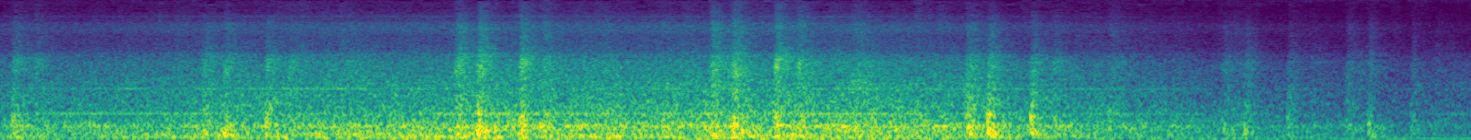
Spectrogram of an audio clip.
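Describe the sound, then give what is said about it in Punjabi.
A train runs on its rails as it slowly approaches a station, a steady rumbling roar with clickety-clack wheel noise that eases off and quietens toward the end. “ਗੱਡੀ ਹੌਲੀ ਹੌਲੀ station ਵੱਲ ਨੂੰ ਵੱਧ ਰਹੀ ਸੀ, ਪਰ ਪਤਾ ਨਹੀਂ ਕਿਉਂ ਮੇਰੇ ਮਨ ਦੇ ਵਿੱਚ ਅਜੇ ਵੀ ਇੱਕ ਸਵਾਲ ਸੀ। ਪਟੜੀਆਂ ਦੇ ਉੱਤੇ ਚੱਲ ਰਹੀ ਗੱਡੀ ਦੀ ਆਵਾਜ਼”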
